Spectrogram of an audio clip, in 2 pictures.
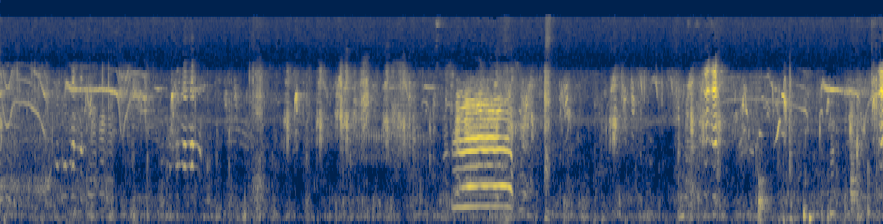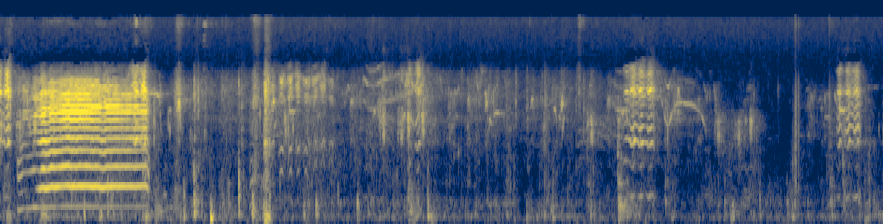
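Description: Herd of Korean black goats bleating: one call about six seconds in and a louder, nearly two-second bleat about eleven seconds in, with fainter bleats near the start and around nineteen seconds. Scattered small knocks and rustles run between the calls.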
